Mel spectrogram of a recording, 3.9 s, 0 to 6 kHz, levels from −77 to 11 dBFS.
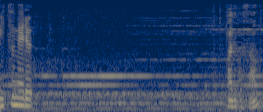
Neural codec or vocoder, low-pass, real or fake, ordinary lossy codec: none; 5.4 kHz; real; none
